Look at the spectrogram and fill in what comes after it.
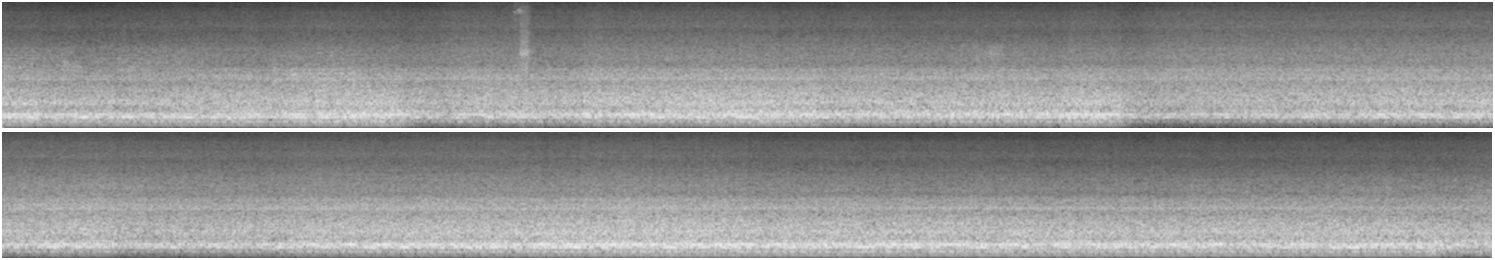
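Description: Steady mechanical drone of an NJ Transit diesel-hauled commuter train standing at the platform, its locomotive engine running, with a strong low hum. It drops a little in level about ten seconds in.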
